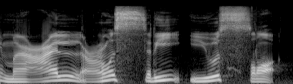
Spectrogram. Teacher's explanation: Huruf sin di sini harus tipis ya.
